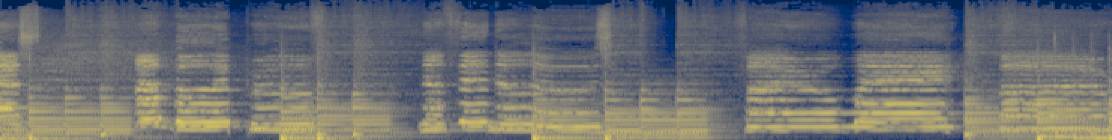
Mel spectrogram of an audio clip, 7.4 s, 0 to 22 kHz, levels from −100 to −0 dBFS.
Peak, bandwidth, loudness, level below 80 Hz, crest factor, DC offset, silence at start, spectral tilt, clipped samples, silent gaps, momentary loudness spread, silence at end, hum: -6 dBFS; over 20 kHz; -24 LUFS; -34 dBFS; 18 dB; under 0.1%; 0 s; -4.5 dB/octave; under 0.1%; none; 7 LU; 0 s; none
